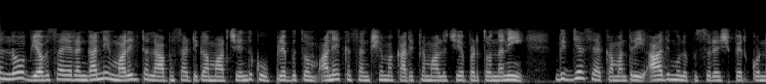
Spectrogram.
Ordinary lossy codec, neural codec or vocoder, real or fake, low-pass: none; none; real; 5.4 kHz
